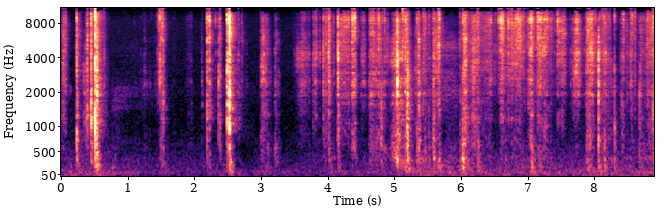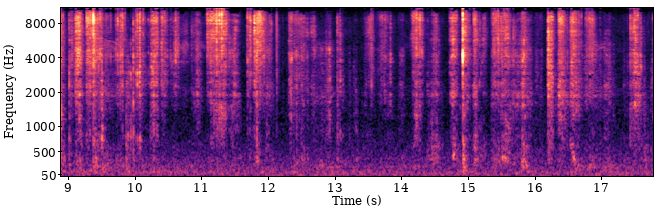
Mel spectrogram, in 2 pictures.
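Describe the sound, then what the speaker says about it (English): Scissors cut out a paper flower shape, producing quiet, rapid, continuous snipping and crisp paper rustle that rises and falls in clustered bursts, with no talking. "I'm just going to cut out this one flower here because it's a really easy one to cut out"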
